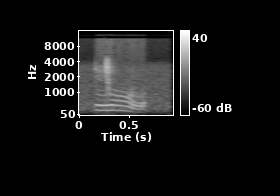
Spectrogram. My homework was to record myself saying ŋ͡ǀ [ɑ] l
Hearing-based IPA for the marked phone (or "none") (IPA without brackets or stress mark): ɔ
